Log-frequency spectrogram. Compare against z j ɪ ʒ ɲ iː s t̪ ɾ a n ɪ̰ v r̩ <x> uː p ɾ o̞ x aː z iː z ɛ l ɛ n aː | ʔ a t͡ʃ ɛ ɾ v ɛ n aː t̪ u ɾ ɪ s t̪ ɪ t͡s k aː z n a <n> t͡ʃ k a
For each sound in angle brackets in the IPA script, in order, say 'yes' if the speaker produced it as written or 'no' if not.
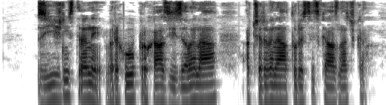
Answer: yes, no

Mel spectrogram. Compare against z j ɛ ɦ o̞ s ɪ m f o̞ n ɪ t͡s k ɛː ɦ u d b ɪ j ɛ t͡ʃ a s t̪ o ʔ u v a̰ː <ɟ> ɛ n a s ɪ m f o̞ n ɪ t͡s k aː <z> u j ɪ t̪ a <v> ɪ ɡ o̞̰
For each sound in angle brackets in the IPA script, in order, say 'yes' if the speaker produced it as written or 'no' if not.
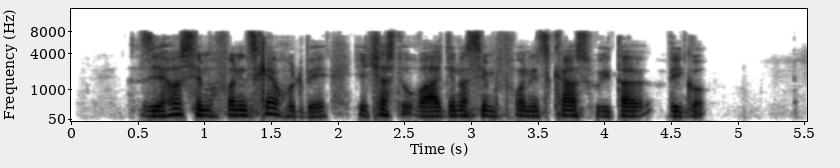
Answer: yes, no, yes

